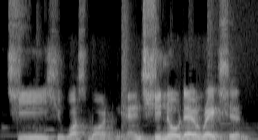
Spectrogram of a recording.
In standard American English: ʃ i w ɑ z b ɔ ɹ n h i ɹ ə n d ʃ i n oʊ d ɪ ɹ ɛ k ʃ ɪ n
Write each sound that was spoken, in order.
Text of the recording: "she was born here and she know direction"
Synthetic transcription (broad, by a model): ʃ i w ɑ s b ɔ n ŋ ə n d ʃ i n oʊ d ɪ ɹ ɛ k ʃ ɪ n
